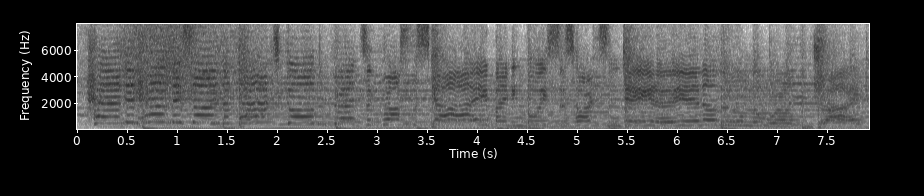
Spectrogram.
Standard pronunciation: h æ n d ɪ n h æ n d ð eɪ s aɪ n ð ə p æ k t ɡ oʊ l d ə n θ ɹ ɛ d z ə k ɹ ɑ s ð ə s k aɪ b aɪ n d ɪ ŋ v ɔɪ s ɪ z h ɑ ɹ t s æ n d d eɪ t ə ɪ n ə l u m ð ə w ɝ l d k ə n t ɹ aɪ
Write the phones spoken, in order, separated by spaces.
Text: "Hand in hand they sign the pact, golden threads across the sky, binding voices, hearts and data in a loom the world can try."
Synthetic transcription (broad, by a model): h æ n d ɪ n h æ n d ð eɪ s aɪ n ð ə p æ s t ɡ oʊ l d n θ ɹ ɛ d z ə k ɹ ɑ s ð ə s k aɪ b aɪ n d ɪ ŋ v ɔɪ s ɪ z h ɑ ɹ t s n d d eɪ t ə ɪ n ə l u m ð ə w ɝ l d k n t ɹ aɪ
